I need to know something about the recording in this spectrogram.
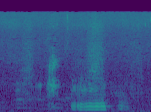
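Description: A dog's short low growl lasting about half a second, with a brief higher sound just before it.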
